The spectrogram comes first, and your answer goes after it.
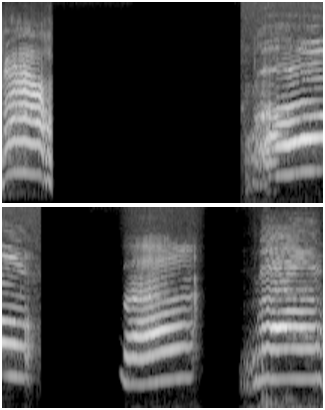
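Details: Meowing of a male cat in heat: four long, rich wails, each over a second, steady or gently rising in pitch, spaced by pauses of one to two and a half seconds, no other sounds.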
